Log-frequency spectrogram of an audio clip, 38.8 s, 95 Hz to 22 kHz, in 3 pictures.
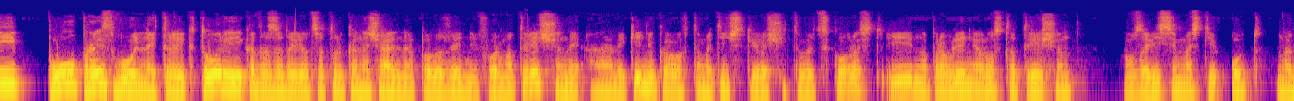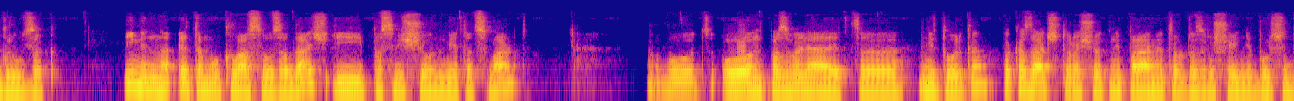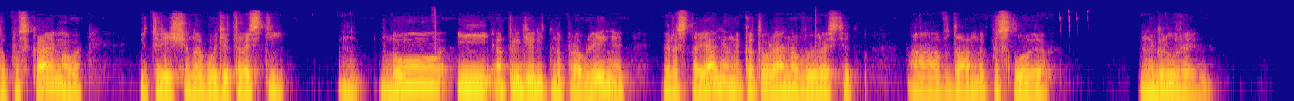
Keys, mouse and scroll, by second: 2.2 click, 6.7-9.0 scroll, 17.8 click, 21.7 click, 36.8 click, 37.3 click.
